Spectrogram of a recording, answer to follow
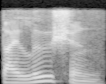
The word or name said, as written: dilution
